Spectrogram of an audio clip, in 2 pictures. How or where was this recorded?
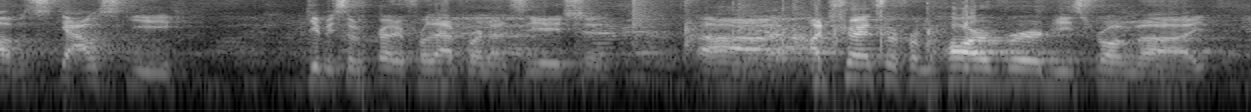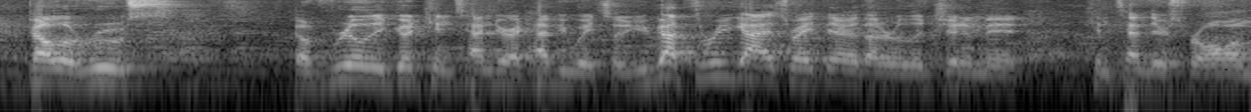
live audience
